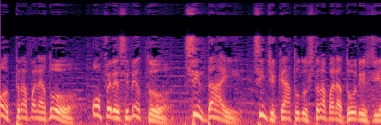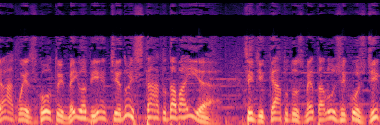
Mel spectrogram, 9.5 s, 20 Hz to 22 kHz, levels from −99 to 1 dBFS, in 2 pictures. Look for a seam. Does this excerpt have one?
yes; 2 cuts; at 1.0 s, 2.2 s

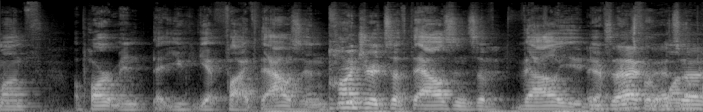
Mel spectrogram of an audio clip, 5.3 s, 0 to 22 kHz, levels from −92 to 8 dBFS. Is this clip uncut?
no; 1 cut; at 2.5 s

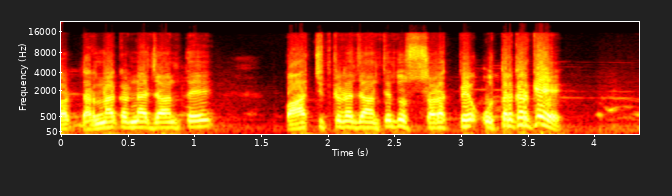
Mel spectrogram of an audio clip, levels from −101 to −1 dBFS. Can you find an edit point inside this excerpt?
no; 0 cuts

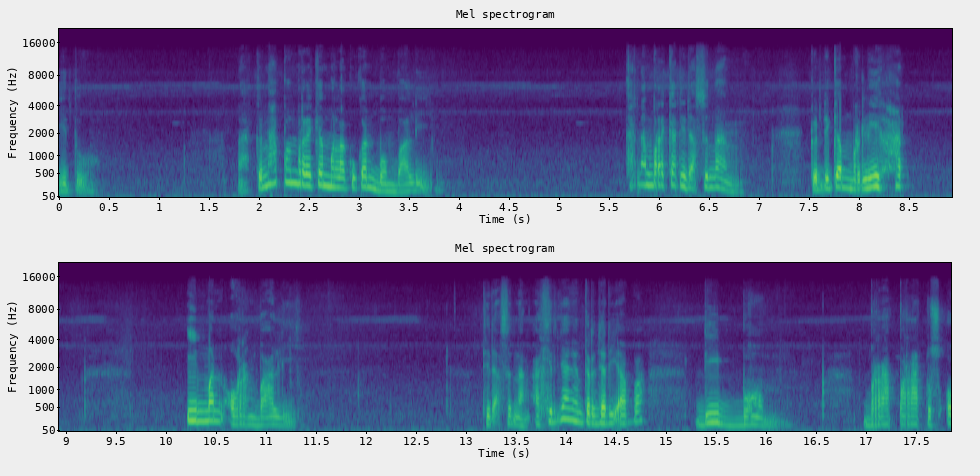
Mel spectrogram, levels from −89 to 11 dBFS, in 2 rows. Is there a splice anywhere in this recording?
no; 0 cuts

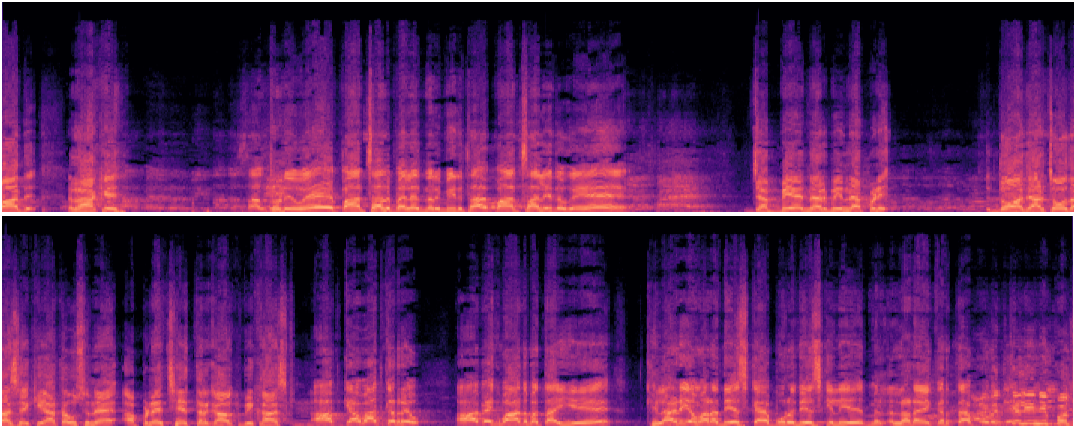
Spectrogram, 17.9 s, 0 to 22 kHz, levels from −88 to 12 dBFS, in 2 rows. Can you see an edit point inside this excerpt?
yes; 1 cut; at 11.3 s

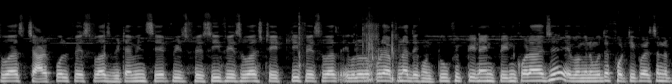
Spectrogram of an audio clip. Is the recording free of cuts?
yes; 0 cuts

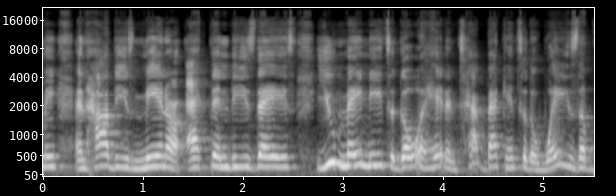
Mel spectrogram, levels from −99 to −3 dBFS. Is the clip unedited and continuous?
yes; 0 cuts

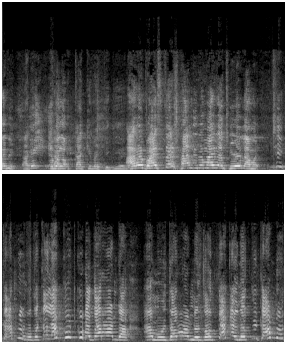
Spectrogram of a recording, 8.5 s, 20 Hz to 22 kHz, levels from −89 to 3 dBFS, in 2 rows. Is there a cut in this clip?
yes; 1 cut; at 3.9 s

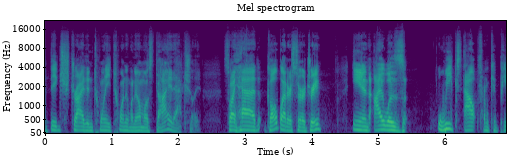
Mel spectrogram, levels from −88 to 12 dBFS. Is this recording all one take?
yes; 0 cuts

